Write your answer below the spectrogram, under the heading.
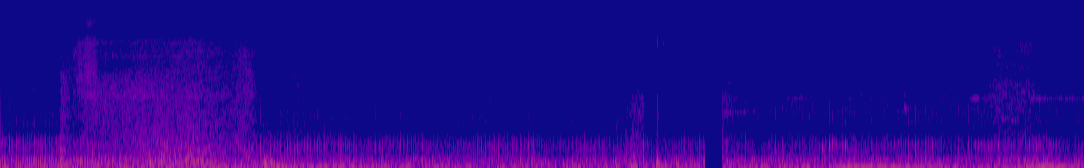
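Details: British Shorthair cat at home in the morning, purring in a steady low rumble throughout, with faint higher rustling and a brief silent break about two-thirds through.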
